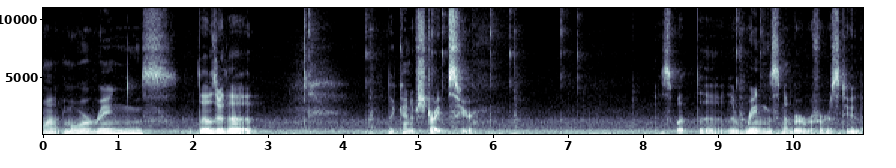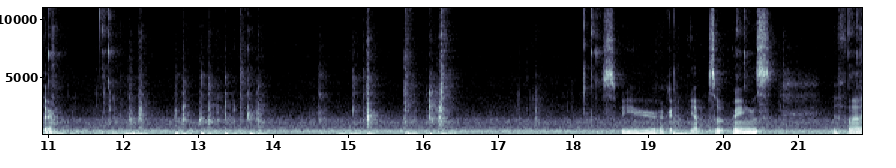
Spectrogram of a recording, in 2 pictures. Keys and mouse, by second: 3.7 click, 5.2 click, 5.9 click, 6.9 click, 8.3 click, 9.5-11.0 drag, 11.8 click, 12.1 ctrl+z, 12.7 ctrl+z, 13.2 ctrl+z, 13.4 ctrl+z, 13.7 ctrl+z, 16.1 shift+a, 20.2 click, 21.7 click.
